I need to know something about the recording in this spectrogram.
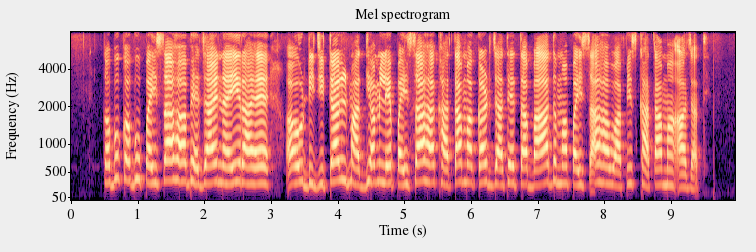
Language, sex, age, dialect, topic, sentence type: Chhattisgarhi, female, 18-24, Eastern, banking, statement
